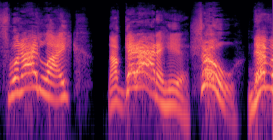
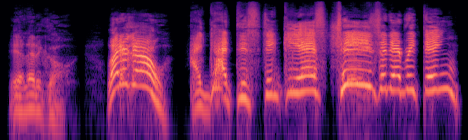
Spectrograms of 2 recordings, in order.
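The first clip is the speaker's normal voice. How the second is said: usual speaking voice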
